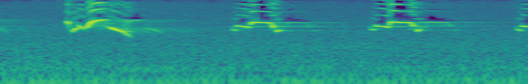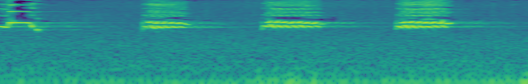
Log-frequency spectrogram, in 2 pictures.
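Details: Bird chirping in trees while communicating with other birds: seven sharp, high chirps, the first ones hooked and twisting, later ones buzzier, spaced about every two-thirds of a second, over low background rumble.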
